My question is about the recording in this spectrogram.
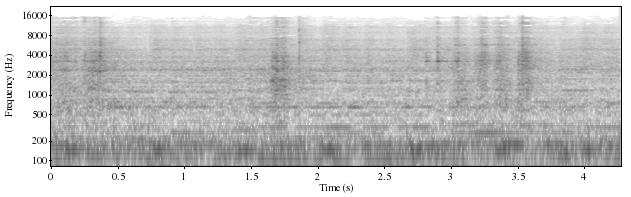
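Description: Background music with a steady low, pulsing bass line, and a few brief hissy bursts over it.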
